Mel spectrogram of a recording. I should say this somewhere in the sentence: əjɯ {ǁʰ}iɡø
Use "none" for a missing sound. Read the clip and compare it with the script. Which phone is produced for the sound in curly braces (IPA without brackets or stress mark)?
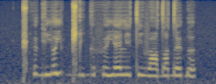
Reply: ɡ͡ǁ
